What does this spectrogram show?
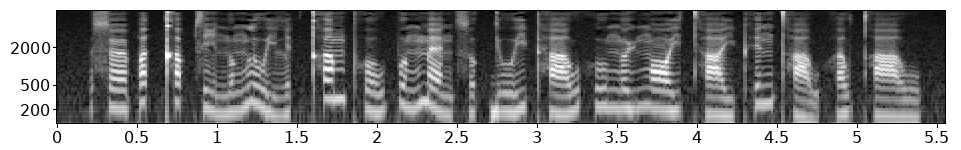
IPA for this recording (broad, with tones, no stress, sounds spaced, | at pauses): s œː˨ p ɐ˥ t̚ kʰ ɐ˧ p̚ s iː˨˩ n̪ ʊ˨˥ ŋ l uː˨˩ j l ɪ˧ k̚ t̪ʰ ɐ˥ m pʰ o˨˥ w p ʊ˨˥ ŋ m ɛː˨˩ ŋ s ʊ˨ k̚ j uː˨˥ j pʰ aː˨˥ w h uː˧ ŋ ɵ˨˧ ɥ ŋ ɔː˧ j t̪ʰ aː˨ j pʰ ɪ˥ ŋ t̪ʰ aː˨˩ w h ɐ˧ w t̪ʰ aː˨ w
